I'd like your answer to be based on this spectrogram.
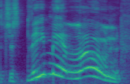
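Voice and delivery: upset outburst. Acted. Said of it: "she says".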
